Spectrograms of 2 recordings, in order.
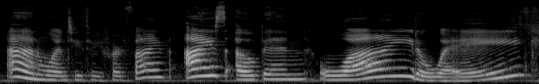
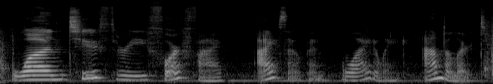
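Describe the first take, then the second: First: Louder, drawn-out wake-up call; waking count. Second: Said in the usual way. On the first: Acted. Coach counting the group back awake, louder and drawn out. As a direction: bring them up and out, slowly.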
